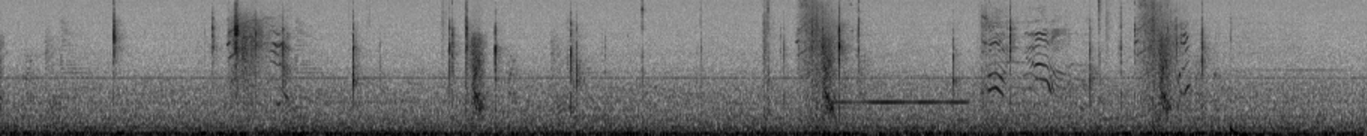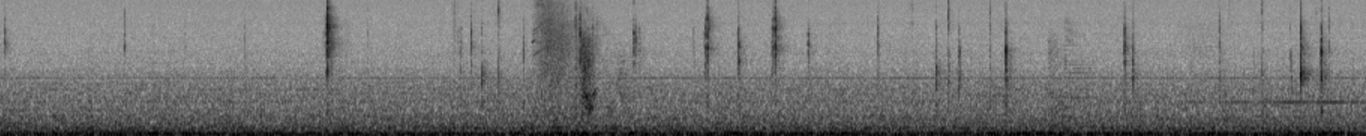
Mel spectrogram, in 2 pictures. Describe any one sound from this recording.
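Short chimes and whooshes of a video game ring out again and again.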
